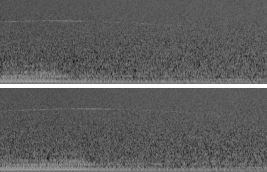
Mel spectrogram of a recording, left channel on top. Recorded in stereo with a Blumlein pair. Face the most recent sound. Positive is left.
No sound to turn to.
